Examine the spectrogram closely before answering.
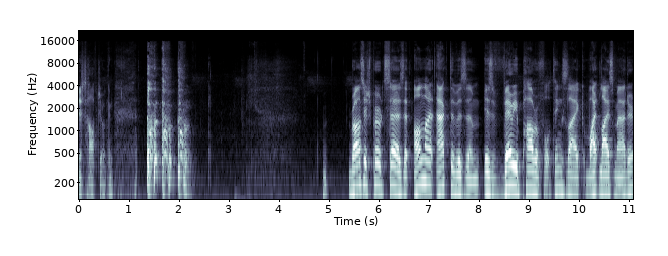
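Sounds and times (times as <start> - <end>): man coughing: 1.3 - 2.3.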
